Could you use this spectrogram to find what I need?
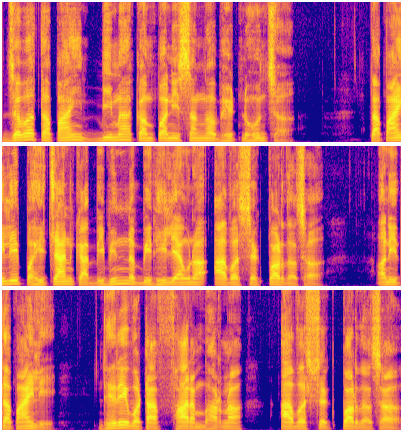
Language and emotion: Nepali, neutral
